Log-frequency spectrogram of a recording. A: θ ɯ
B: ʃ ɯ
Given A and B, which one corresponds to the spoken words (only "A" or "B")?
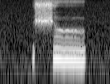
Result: B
